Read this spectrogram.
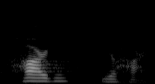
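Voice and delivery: whispered, intimate warning; hushed warning. Acted.

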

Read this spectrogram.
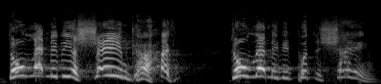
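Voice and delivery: shouted, high-pitched prayer; impassioned plea. Acted. Preacher begging God not to be ashamed, impassioned shout. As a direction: cry it out high and very loud.

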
